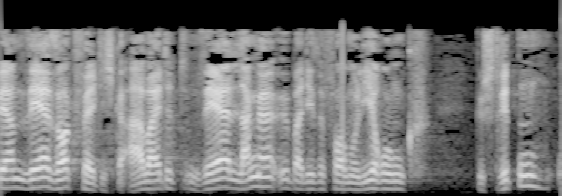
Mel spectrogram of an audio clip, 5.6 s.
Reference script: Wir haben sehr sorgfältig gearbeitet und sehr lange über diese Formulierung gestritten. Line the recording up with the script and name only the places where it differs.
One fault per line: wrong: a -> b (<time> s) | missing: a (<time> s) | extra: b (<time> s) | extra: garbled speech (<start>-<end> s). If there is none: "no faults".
no faults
